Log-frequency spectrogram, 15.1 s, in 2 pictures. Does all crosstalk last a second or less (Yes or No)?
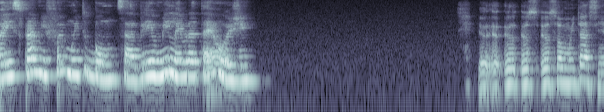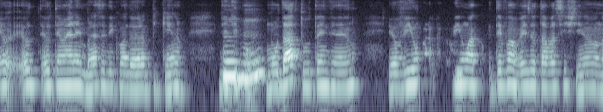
Yes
